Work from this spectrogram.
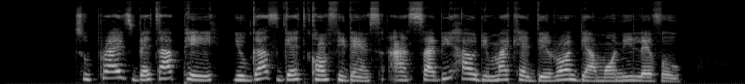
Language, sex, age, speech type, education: Nigerian Pidgin, female, 30-45, spontaneous, tertiary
